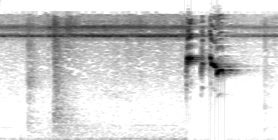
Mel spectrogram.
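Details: Sooty-headed bulbul chicks calling, a recording used as a lure: one short burst of sharp descending chirps near the end, after quiet background with a steady high whine.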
